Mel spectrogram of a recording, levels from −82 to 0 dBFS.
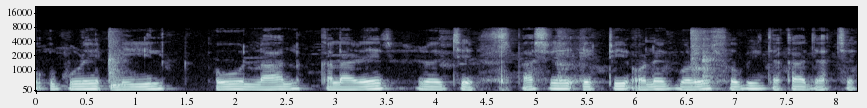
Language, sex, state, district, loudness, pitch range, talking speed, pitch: Bengali, male, West Bengal, Cooch Behar, -15 LUFS, 110-130 Hz, 100 wpm, 115 Hz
